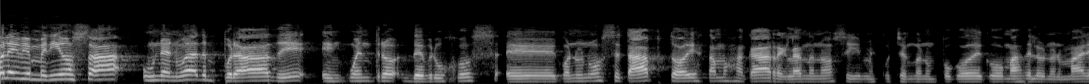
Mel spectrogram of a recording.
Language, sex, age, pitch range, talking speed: Spanish, male, 20-39, 145-185 Hz, 175 wpm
